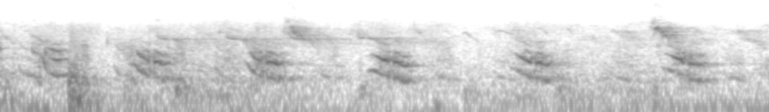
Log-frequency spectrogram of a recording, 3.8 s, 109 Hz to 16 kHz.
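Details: Grey francolin calling from a distance: six downslurred notes, evenly spaced about every 0.6 seconds, over a steady background hiss.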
